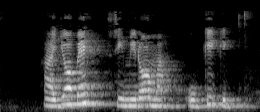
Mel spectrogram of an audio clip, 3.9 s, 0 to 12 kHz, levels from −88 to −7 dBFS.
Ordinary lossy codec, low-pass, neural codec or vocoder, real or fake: MP3, 32 kbps; 10.8 kHz; vocoder, 44.1 kHz, 128 mel bands every 256 samples, BigVGAN v2; fake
